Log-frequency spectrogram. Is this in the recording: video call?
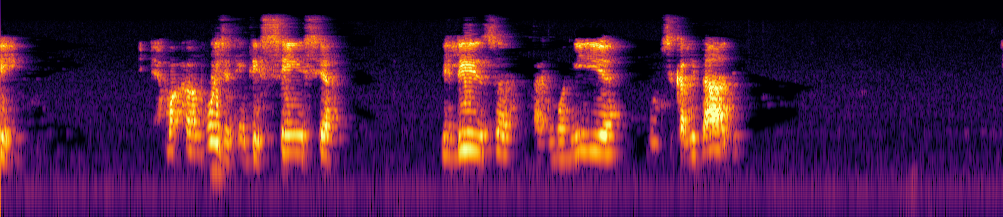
yes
